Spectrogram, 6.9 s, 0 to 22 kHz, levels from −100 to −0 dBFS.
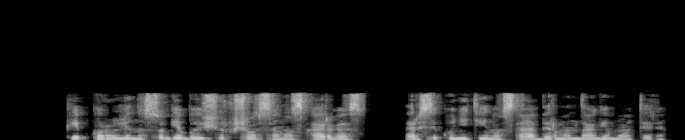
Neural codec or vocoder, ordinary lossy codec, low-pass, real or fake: none; AAC, 32 kbps; 7.2 kHz; real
